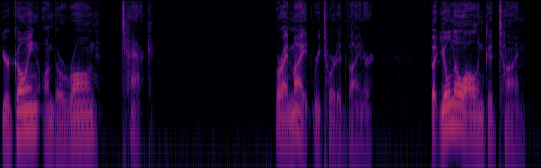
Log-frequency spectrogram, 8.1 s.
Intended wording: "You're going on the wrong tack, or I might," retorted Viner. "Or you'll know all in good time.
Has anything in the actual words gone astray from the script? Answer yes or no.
yes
